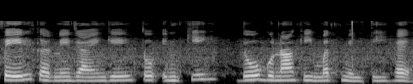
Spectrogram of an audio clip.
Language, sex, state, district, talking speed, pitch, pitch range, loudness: Hindi, female, Madhya Pradesh, Dhar, 145 wpm, 190 Hz, 180-200 Hz, -18 LUFS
